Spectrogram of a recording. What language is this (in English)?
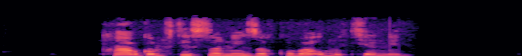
Kinyarwanda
